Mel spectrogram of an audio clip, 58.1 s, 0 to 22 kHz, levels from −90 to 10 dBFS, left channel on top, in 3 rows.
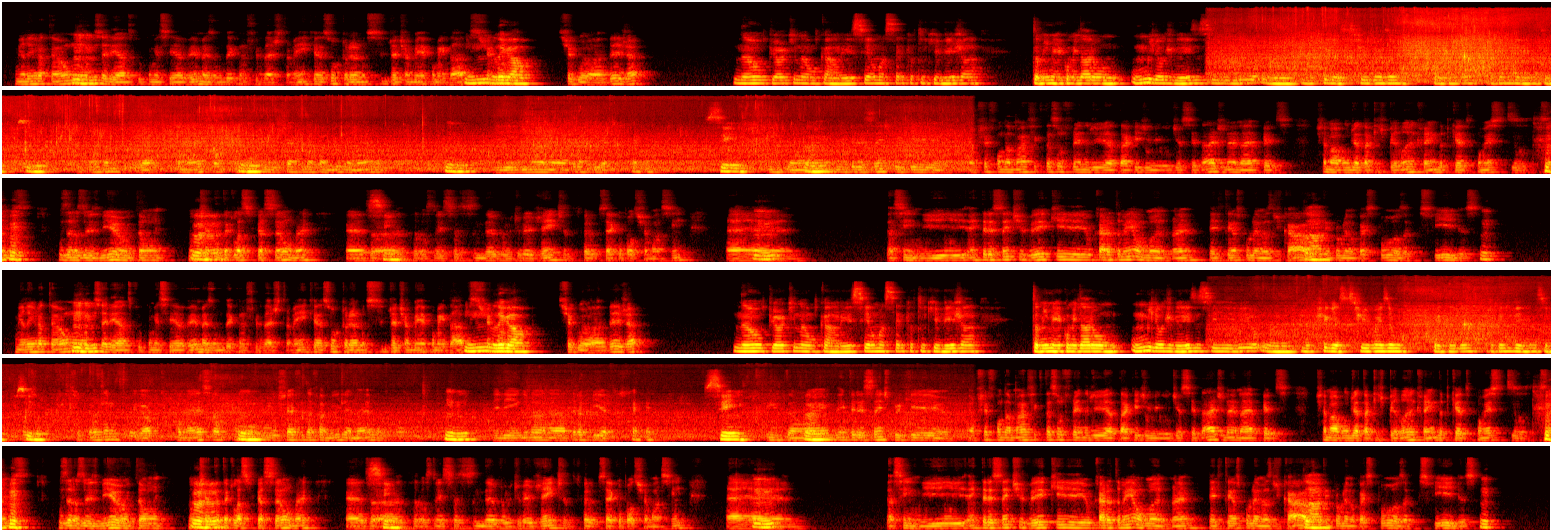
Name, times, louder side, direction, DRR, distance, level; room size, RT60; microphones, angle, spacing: voice 1, 0.2-6.4 7.0-8.0 19.6-19.7 20.3-21.3 21.6-24.5 25.5-27.5 28.9-35.4 35.8-38.9 39.4-40.7 41.1-42.6 43.0-47.3 47.8-48.7 49.8-57.1, right 2 dB, 40° right, 0.9 m, -29 dB
voice 2, 0.9-1.2 5.8-6.6 9.1-12.2 12.9-17.6 17.9-19.9 22.3-22.6 24.9-25.3 28.1-28.7 29.4-29.7 38.5-39.0 41.1-41.5 43.3-43.7 48.1-48.4 55.0-55.3 57.2-57.3, right 5 dB, 65° right, 0.5 m, -20 dB
sound 1, 15.0-31.5, left 5 dB, 80° left, 0.7 m, -33 dB
7.8 x 3.3 x 4.0 m
head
